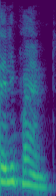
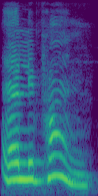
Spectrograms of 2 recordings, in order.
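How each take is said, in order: First: The word is said in one quick run. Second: The word is said slowly, syllable by syllable. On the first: "हम लोग सीधे बोल देते हैं" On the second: "यहाँ बड़े आराम से"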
